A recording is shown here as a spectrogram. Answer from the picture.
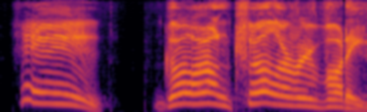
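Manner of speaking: high ventriloquist dummy voice through gritted teeth. Showing how a ventriloquist works, the speaker voices the dummy: clenched-teeth ventriloquist dummy voice. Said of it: "You're clenching so hard".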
